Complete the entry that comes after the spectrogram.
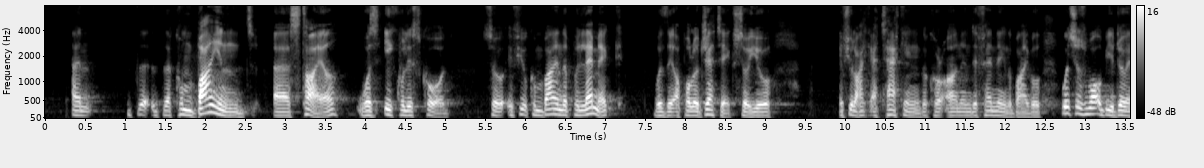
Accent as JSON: {"language": "English", "country": "Israel", "moved": "as an adult", "lives_now": "England", "said": "I am a Christian from Israel originally, from an Arabic-speaking community. My parents were ministers, and I moved to England when I was 18"}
